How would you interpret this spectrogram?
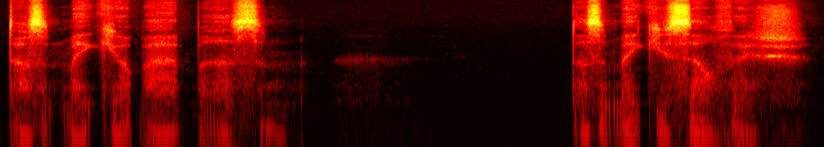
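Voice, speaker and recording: A British man speaks as a tender, reassuring boyfriend in a romantic ASMR meditation. His voice is very gravelly and husky, softened almost to a whisper. He takes his time, unhurried and soothing, close to the mic in a dry space. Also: mid-range voice, no echo. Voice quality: soft, breathy, gravelly, partly whispered. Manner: gentle, calming, intimate, unhurried. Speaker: ASMR roleplay performer. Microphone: close, dry ASMR miking.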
